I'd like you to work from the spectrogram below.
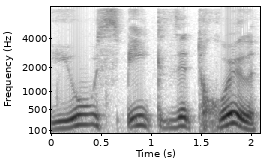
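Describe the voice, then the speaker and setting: A man's growling, put-on character voice, fairly high in pitch. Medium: read story. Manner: calm, knowing, slightly amused.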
